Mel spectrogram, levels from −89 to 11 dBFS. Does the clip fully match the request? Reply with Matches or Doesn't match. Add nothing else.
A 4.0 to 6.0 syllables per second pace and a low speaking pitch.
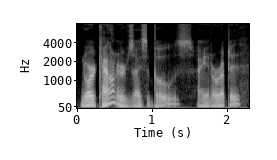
Matches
